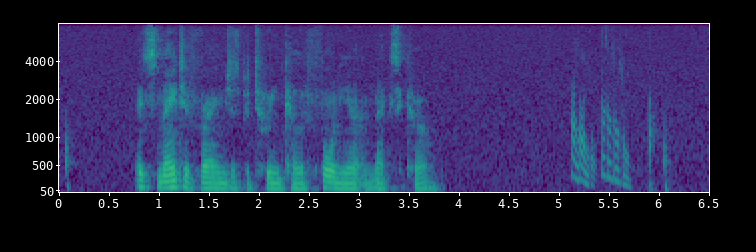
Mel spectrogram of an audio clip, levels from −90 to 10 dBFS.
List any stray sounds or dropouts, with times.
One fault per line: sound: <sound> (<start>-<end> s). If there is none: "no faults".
sound: chirp (5.1-5.8 s)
